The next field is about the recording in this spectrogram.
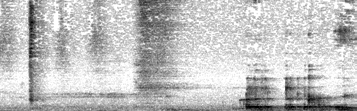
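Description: A loud, drawn-out burp close to the microphone, rumbling for about a second after a brief click and a moment of quiet rustling.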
